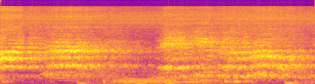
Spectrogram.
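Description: A girls' choir singing together, holding long notes.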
